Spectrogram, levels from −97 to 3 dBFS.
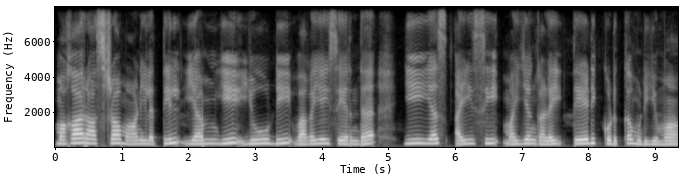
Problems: none marked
